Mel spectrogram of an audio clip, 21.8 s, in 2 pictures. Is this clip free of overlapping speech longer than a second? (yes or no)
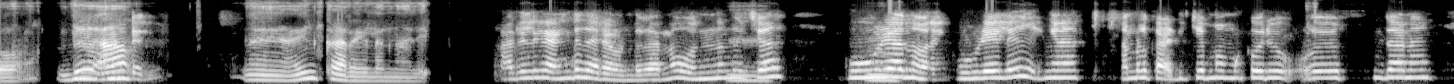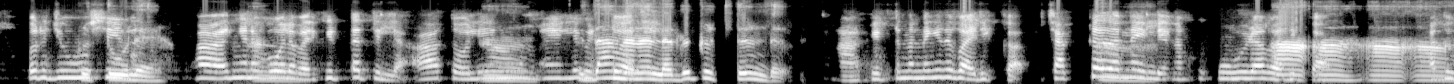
yes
